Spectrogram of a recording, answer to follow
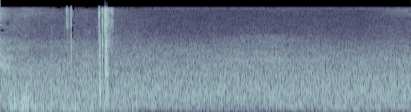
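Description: Steady outdoor background noise, an even rush with no distinct engine note, and one brief click about half a second in.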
